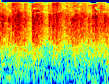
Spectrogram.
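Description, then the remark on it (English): An audience claps hands in worship to Jesus, a dense, steady wash of many overlapping claps with no clear individual beats, holding at an even level throughout without voices. “Clap your hands to Jesus and worship Him.”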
